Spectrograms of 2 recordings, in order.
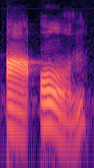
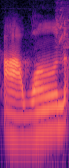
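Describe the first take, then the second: First: No consonant is heard between the two vowels. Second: A w sound is heard between the vowels. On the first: The letter is read as a vowel. "to be pronounced only as on" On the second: The letter is read as a consonant, as in classical Hebrew. "a W or a V here"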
